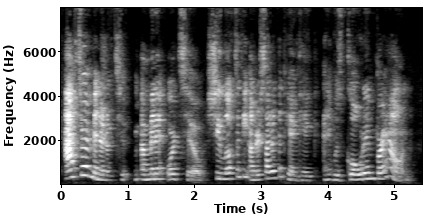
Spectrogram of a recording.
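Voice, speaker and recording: Teacher lady reading a kids book, highish bright voice, expressive, kinda echoey room. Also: a little fast, distant mic. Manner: animated, expressive teacher talk with simple questions and explanations. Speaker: teacher hosting a children's storytime. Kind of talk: read-aloud of a picture book for young children.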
